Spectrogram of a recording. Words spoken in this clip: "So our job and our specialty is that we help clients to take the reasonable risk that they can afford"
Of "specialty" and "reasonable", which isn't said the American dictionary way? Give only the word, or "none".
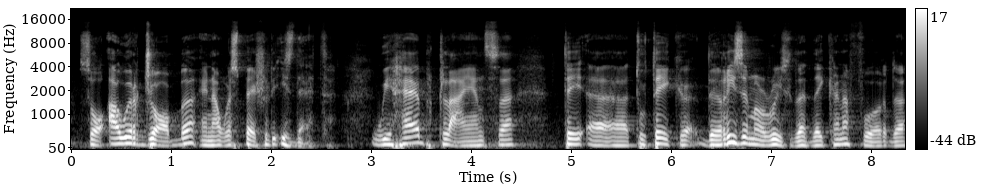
reasonable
